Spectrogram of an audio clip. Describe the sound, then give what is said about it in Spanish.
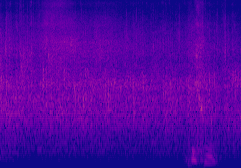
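An audience applauds their Lord, Jesus, a dense, steady wash of many hands clapping that holds evenly for about three seconds, with a brief voice rising near the end. “Dele un aplauso a su Señor si lo es.”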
